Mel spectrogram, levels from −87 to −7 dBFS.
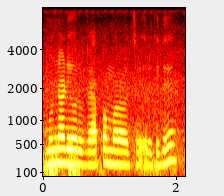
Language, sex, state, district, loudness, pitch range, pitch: Tamil, male, Tamil Nadu, Namakkal, -16 LUFS, 185-210 Hz, 195 Hz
